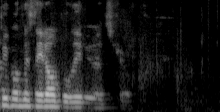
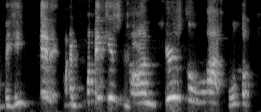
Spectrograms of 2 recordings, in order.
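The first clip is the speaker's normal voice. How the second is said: higher-pitched, worked-up pleading of a case; mock outrage, pitched up; retold upset insistence; 6 semitones higher than usual. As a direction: insist indignantly, re-enacting the argument. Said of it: "I'm getting all upset".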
